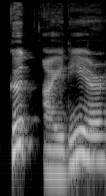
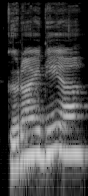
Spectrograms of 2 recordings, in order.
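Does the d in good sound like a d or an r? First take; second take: d; r. First: The d in good is a clear d. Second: The d in good sounds almost like r. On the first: "good idea 이러도 하셔도 되지만" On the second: "t가 거의 r처럼 들려요"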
